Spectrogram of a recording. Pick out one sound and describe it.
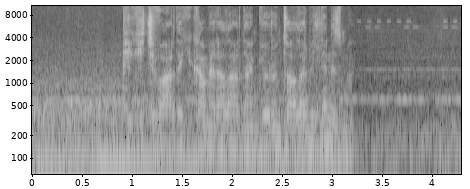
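A man speaks tensely into a phone inside a car.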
